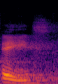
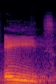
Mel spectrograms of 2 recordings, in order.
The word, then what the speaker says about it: AIDS: one word i said aids i didn't say a-i-d-s now let's look at the difference the difference is in the pronunciation aids is pronounced as aids one word cnn is pronounced as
